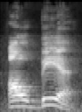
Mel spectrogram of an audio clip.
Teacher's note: i suppose you don't pronounce the last t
